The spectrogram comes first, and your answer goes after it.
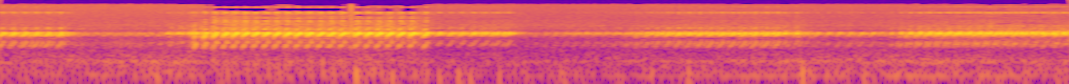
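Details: Tree frog trills, fast pulsed and buzzy, with a louder overlapping caller joining for about a second before the steady trilling resumes after a short pause.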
